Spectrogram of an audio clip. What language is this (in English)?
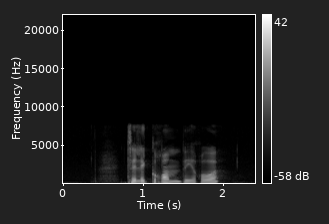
Norwegian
